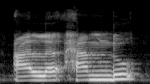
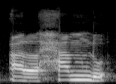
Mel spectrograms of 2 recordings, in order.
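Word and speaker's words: الْحَمْدُ: Lam sukun pada lafaz alhamdu ini. Jadi membacanya alhamdu itu salah, tidak tepat ya. Berikutnya yang kedua, salah menyebut bunyi huruf H pada lafaz alhamdu. Jadi bukan alhamdulillah, alhamdulillah. Yang betul adalah alhamdu, ham, keluar udara dari mulut.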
